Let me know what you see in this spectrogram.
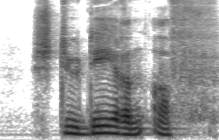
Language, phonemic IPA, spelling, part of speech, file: Dutch, /styˈderə(n) ˈɑf/, studeren af, verb, Nl-studeren af.ogg
- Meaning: inflection of afstuderen: 1. plural present indicative 2. plural present subjunctive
